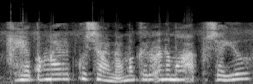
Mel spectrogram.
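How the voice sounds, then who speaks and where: An actress playing a controlling middle-aged Filipino mother in a radio melodrama, deliberate and imploring in her persuasion. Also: medium pitch, fairly even intonation, dull audio, a little hiss or hum, natural voice. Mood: worried, persuasive.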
